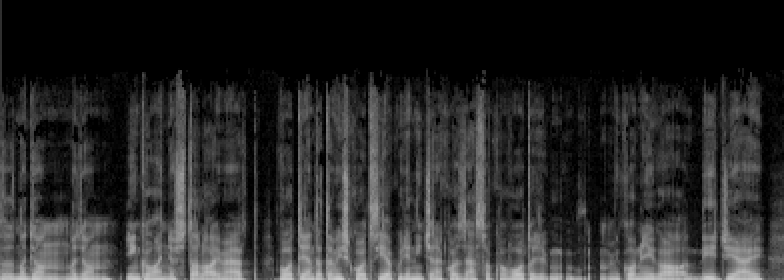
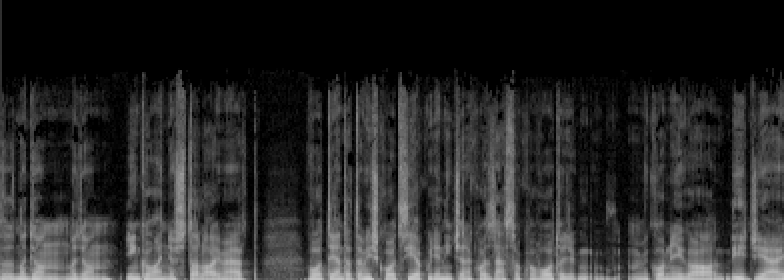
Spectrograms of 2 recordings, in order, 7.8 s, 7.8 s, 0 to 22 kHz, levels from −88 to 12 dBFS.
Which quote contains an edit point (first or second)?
first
